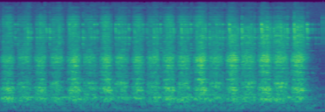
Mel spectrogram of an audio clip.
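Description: Steady back-and-forth sanding of a wooden bow tip with sandpaper rolled around a file, smoothing away rasp marks; about a dozen even rasping strokes, close and loud, stopping abruptly at the end.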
